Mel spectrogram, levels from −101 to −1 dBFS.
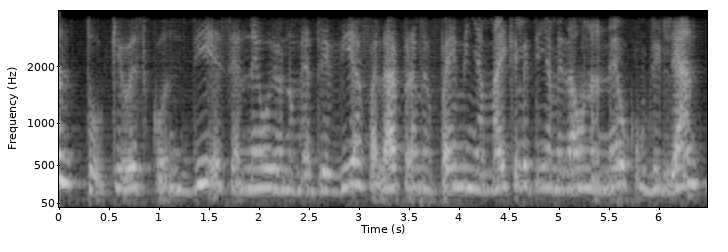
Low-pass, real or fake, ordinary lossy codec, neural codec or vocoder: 3.6 kHz; fake; none; vocoder, 24 kHz, 100 mel bands, Vocos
